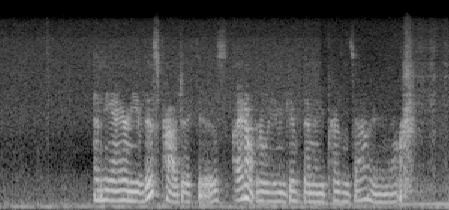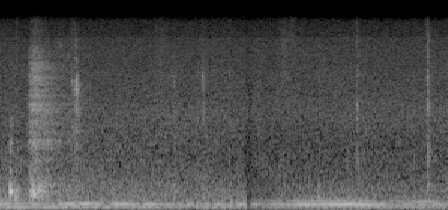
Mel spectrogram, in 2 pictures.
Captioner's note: laughs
